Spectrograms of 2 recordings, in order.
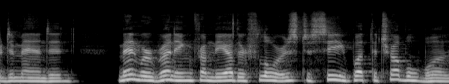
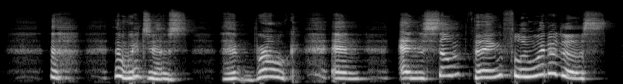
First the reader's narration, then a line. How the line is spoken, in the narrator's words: gasped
